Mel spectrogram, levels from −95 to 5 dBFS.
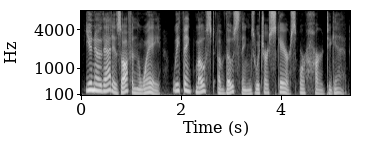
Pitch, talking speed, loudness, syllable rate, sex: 155 Hz, 210 wpm, -19 LUFS, 4.9 syllables/s, female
